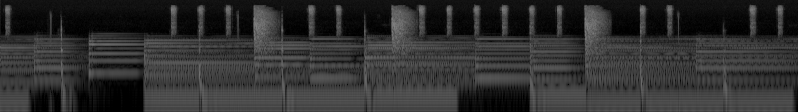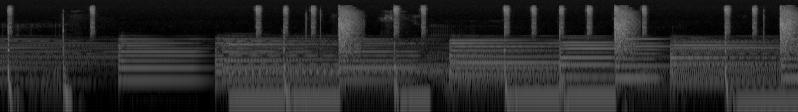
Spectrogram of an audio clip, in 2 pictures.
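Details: Keyboard music with piano and synthesizer tones over a steady low bass and drum-machine beat, with short pauses; no animal sounds are heard.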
